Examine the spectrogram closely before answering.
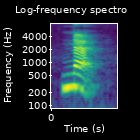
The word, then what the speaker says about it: gnat: जैसे gnat, GNAT is pronounced as gnat. यहाँ G silent है, तो और words हमें बनाने हैं जिसमें G silent हो.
